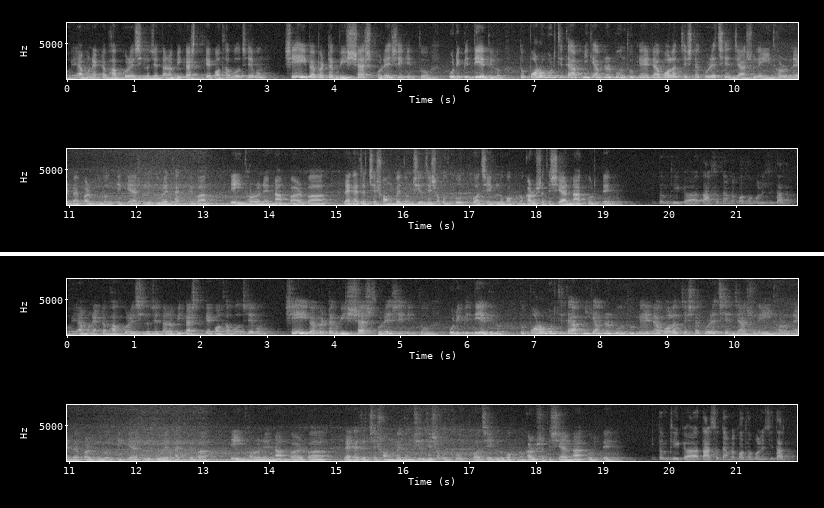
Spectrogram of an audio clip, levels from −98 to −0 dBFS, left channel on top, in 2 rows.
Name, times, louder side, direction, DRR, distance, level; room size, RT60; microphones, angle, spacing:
voice 1, 0.0-3.0 3.3-13.1 13.4-14.8 15.1-19.2, left 1 dB, 70° left, 7 dB, 1.1 m, -22 dB
sound 1, 4.7-19.3, equal, 5° left, 1.0 m, -38 dB
voice 2, 19.8-21.7, right 3 dB, 60° right, 7 dB, 1.0 m, -34 dB
22.5 x 8.4 x 3.1 m, 0.85 s
head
